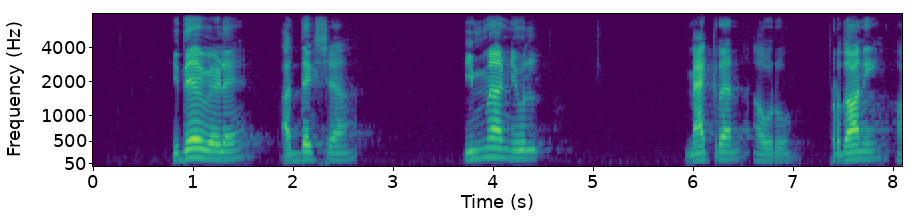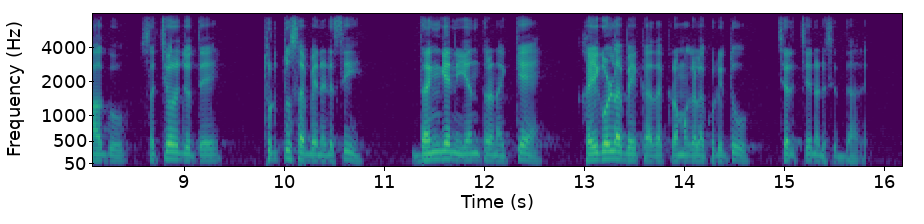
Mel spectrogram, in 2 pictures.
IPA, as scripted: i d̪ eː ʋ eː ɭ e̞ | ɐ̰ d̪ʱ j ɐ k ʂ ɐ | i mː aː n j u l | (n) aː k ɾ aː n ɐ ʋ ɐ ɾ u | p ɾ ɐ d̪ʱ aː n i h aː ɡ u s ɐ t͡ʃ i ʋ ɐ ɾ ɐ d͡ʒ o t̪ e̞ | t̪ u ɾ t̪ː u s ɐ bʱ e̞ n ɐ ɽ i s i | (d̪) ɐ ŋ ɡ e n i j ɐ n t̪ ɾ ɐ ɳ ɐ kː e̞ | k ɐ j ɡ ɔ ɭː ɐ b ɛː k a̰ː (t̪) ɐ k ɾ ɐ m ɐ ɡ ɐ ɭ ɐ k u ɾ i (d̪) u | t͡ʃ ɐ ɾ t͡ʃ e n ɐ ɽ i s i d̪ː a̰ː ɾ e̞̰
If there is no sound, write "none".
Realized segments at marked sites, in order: m, d̪, d̪, t̪

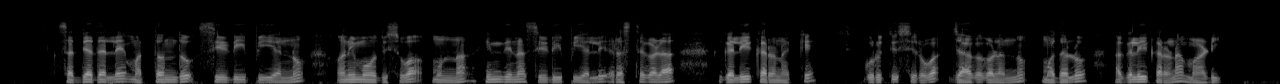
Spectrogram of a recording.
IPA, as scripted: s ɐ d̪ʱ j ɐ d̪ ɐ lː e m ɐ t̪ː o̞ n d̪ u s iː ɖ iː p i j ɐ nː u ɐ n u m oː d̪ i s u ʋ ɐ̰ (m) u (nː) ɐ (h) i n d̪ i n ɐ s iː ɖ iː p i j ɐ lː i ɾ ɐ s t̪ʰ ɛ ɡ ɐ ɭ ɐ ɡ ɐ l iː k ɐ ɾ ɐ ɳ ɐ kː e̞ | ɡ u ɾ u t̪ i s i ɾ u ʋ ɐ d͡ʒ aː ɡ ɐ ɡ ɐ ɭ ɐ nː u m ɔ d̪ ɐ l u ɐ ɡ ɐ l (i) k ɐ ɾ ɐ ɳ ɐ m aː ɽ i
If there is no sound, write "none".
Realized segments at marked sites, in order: m, nː, h, iː

